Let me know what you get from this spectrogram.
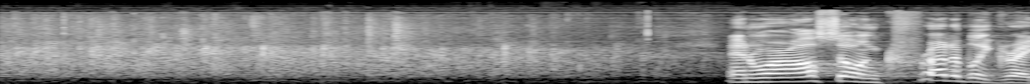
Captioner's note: applause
